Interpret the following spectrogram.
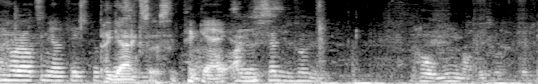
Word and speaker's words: Pogacsas: Pogacsas.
